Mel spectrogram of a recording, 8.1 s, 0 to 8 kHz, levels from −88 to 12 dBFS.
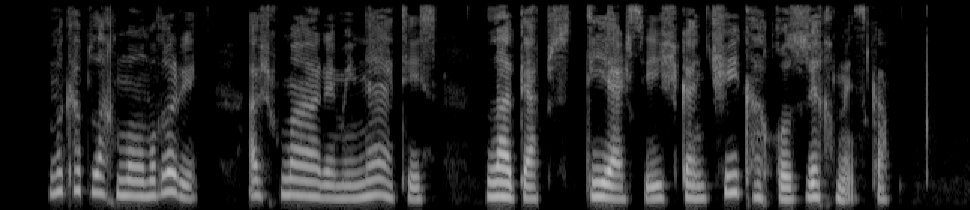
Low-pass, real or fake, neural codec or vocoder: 7.2 kHz; fake; codec, 16 kHz, 8 kbps, FreqCodec, larger model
